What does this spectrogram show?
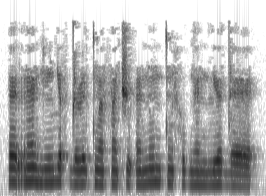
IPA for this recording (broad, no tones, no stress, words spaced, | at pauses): ɛrɛ̃ ɡĩ ʎaθdœɭitʷã θãt͡ʃuʔɛ̃nũn tʷĩhuɡɛ̃n lʲœ dɛ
